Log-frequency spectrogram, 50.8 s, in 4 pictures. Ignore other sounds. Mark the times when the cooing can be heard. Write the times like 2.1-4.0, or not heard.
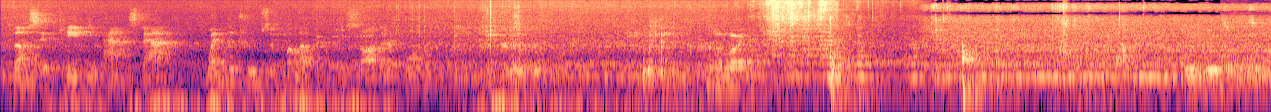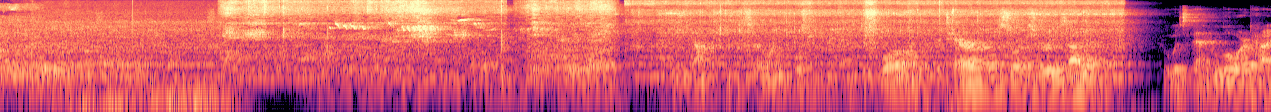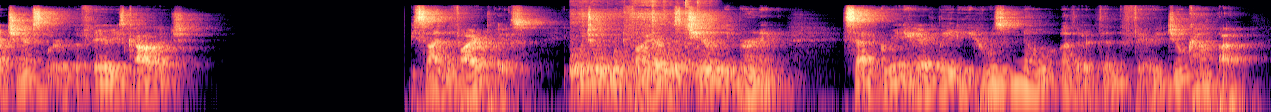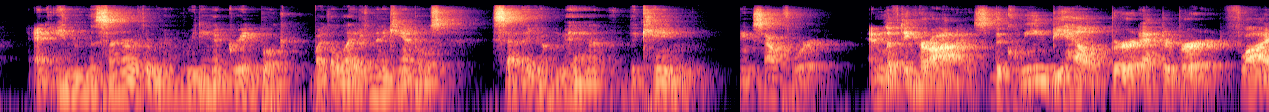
12.2-14.2, 31.1-32.6.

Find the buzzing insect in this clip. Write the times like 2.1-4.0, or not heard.
0.0-24.0.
